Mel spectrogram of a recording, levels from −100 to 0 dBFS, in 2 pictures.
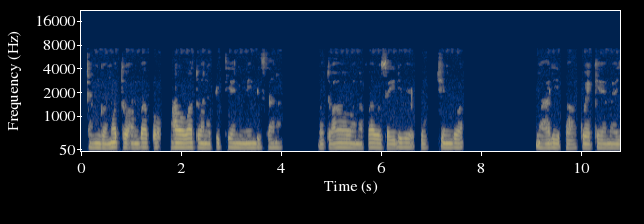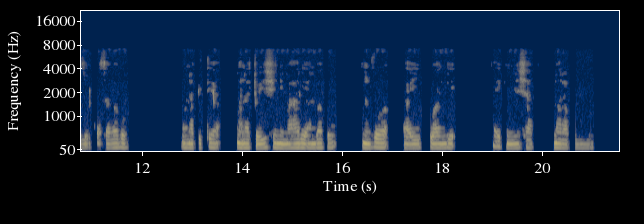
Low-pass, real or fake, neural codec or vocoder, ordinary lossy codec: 7.2 kHz; real; none; MP3, 48 kbps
